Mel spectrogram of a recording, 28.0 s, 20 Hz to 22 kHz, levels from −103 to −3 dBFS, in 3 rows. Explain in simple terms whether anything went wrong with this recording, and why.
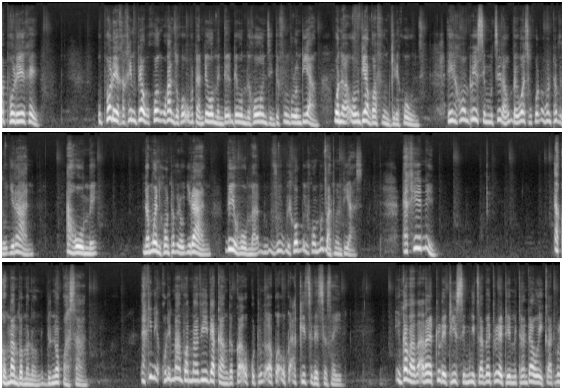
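Nothing went wrong: the speech holds steady throughout, with nothing audibly amiss at any point.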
